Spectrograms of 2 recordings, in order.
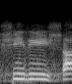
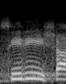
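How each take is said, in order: Both takes have the same delivery.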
